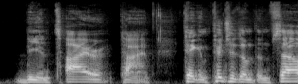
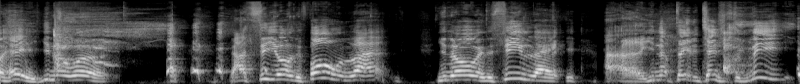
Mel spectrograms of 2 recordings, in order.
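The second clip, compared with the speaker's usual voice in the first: imitating her gentle, smiling approach; hammed-up sweet girlfriend voice; mock sweet version; 8 semitones higher than usual. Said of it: "There probably wouldn't be much smile".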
